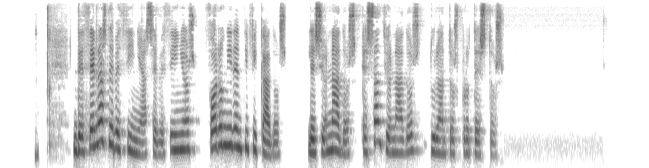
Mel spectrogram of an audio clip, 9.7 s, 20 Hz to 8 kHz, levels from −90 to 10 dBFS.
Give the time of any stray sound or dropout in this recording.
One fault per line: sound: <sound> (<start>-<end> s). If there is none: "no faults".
no faults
